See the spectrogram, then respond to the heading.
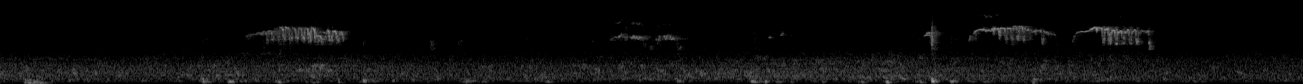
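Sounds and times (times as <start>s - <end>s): high bird calls: 2.4s - 3.6s, 5.3s - 6.9s, 9.2s - 11.6s
high rattling bird trill: 2.5s - 3.5s.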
